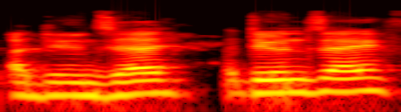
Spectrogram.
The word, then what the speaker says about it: Odunze: Odunze from Washington.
